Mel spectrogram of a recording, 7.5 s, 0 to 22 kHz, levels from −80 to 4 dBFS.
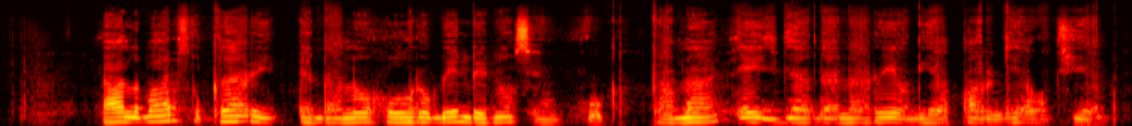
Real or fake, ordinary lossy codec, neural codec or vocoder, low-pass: fake; none; codec, 44.1 kHz, 1.7 kbps, Pupu-Codec; none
